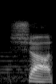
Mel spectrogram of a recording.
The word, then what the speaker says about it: Shah: So, Shah, not Shay.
